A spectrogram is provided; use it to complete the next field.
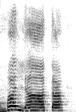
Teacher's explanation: ми чуємо тільки звук а після м'якого приголосного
